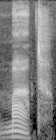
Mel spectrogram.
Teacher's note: Untuk huruf mim keluarnya huruf berasal dari kedua bibir yang rapat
